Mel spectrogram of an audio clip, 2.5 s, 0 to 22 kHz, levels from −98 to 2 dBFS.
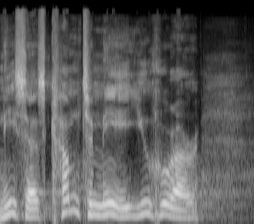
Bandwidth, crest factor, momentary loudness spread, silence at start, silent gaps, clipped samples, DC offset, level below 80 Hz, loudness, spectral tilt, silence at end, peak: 18 kHz; 16 dB; 8 LU; 0 s; none; under 0.1%; under 0.1%; -60 dBFS; -19 LUFS; -4 dB/octave; 0.2 s; -4 dBFS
